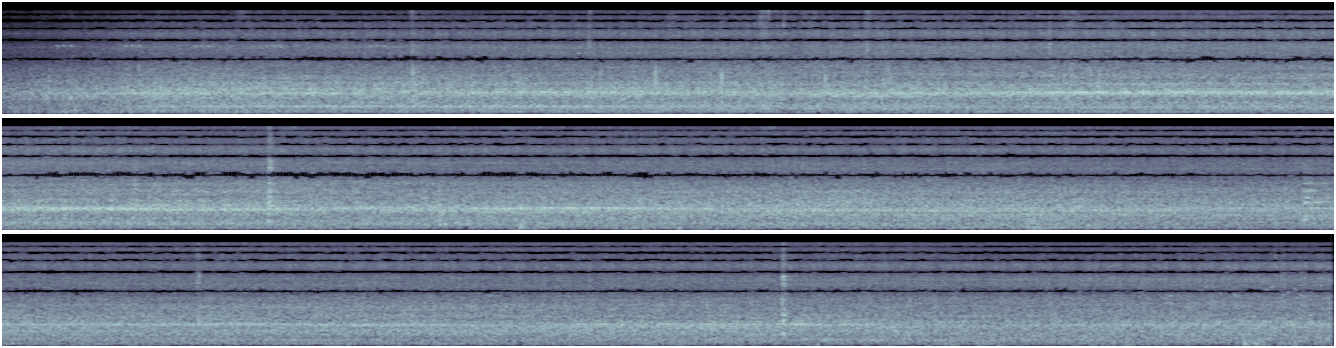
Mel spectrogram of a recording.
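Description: Dodge Charger police car idling steadily, heard from close by as a low, even running noise with a faint hum.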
